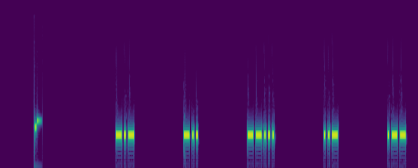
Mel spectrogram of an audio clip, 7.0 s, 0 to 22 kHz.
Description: Morse code, heard as a keyed tone, about 36 wpm, spaced as for 10 wpm, 700 Hz. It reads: KD7UW
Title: USA Call Signs - 8x Character Spacing - 35wpm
